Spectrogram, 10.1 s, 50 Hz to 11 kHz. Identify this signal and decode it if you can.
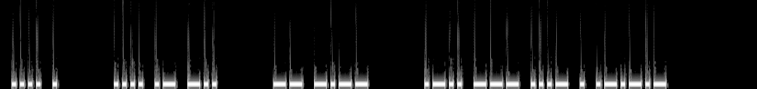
Morse code, heard as a keyed tone, about 22 wpm, 700 Hz. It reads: HE HAD MY LOVE.
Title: 2x Word-Spacing - Sentences from Top 400 Words - 22wpm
